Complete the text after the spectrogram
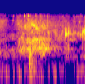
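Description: Water trickles and splashes steadily into a bowl as a soaked cloth is squeezed out, with a few brighter drips near the end; quiet, no voices.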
